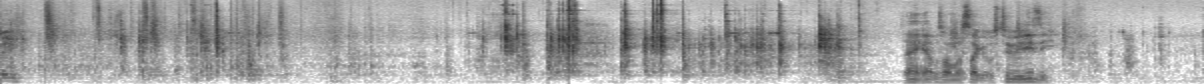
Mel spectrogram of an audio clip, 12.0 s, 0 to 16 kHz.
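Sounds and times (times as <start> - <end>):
metal clinks and knocks: 4.6 - 8.6.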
